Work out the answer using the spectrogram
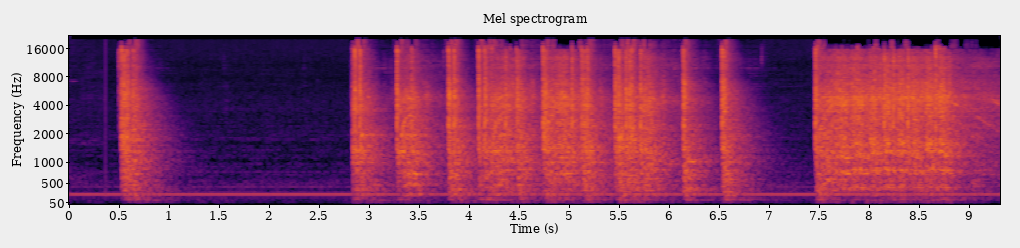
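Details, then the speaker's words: Large wood chipper engine, starter solenoid fed power directly: short bursts of sluggish, uneven cranking around two or three turns a second that never catch; owner suspects not enough battery voltage and moves to a starting charger. "So there it goes. So it may be that there wasn't enough voltage in the battery."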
